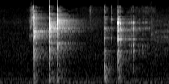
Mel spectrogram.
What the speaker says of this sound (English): with the smaller spoon, is just get one spoonful full and put it on the tray like this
